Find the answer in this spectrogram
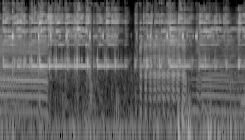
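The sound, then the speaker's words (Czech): A small flock of Cameroon sheep, a primitive breed, bleating at a pasture in the Bohemian Karst protected landscape area, Czech Republic; several overlapping wavering calls in quick succession, with faint bell-like tinkling in the background. “Tohle to jsou kamerunské ovečky.”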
